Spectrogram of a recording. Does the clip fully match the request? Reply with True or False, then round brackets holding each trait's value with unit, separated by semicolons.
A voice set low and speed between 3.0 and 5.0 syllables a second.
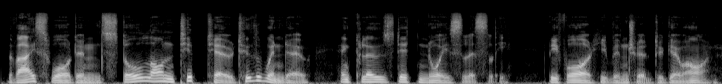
True (95 Hz; 4.9 syllables/s)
